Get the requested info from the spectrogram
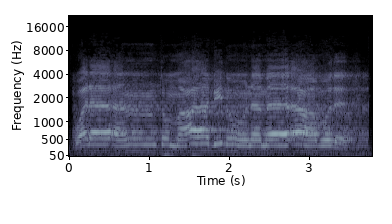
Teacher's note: his pace is faster, and the prolongation of the long vowel is no more than 1 second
